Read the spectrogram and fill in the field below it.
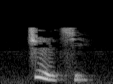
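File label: "志气" Mandarin Chinese; chinese flashcards; hsk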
